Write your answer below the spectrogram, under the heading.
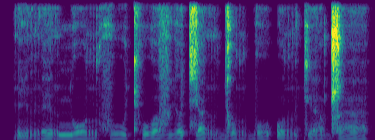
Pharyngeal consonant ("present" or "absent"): absent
